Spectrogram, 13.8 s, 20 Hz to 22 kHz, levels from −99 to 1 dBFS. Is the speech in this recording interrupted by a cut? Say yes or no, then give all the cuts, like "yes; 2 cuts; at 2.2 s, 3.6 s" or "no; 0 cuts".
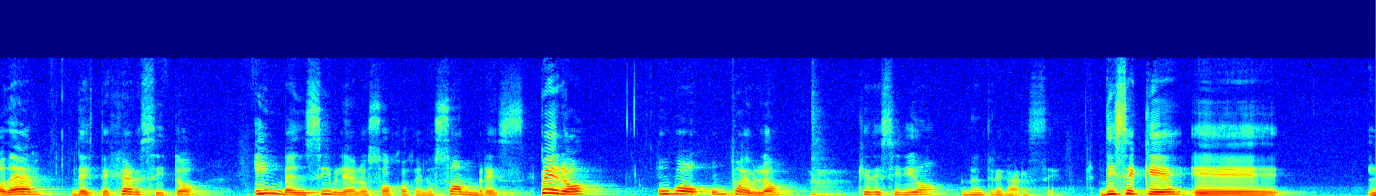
yes; 2 cuts; at 5.3 s, 10.9 s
